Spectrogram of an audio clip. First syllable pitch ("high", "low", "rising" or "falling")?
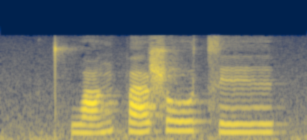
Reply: rising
